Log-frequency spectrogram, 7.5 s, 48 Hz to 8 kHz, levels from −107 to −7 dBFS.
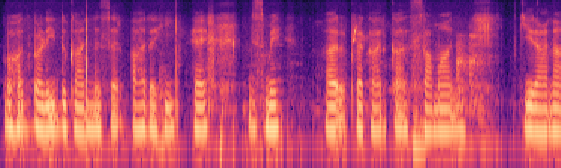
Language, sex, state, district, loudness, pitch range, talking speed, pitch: Hindi, female, Chhattisgarh, Jashpur, -25 LUFS, 105-165 Hz, 105 wpm, 155 Hz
